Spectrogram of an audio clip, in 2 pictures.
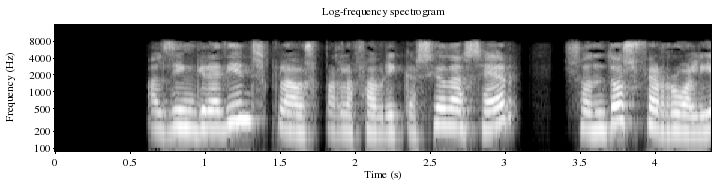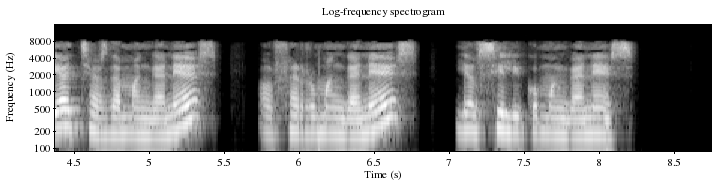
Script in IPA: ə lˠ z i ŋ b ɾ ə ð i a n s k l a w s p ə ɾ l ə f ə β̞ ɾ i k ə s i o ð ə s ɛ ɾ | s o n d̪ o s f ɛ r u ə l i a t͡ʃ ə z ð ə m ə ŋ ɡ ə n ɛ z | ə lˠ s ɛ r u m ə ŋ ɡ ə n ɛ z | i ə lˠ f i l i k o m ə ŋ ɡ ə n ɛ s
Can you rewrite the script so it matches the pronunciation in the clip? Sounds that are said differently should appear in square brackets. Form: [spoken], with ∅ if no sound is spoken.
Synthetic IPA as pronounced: ə lˠ z i ŋ [ɡ] ɾ ə ð i [e] n s k l a w s p ə ɾ l ə f ə β̞ ɾ i k ə s i o ð ə s ɛ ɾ | s o n d̪ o s f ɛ r u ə l i a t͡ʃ ə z ð ə m ə ŋ ɡ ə n ɛ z | ə lˠ [f] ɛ r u m ə ŋ ɡ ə n ɛ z | i ə lˠ [s] i l i k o m ə ŋ ɡ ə n ɛ s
